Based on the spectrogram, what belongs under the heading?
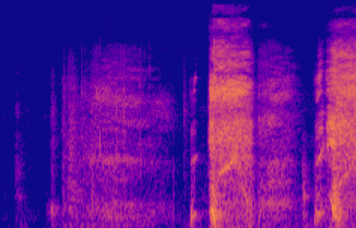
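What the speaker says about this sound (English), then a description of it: "My inhaler, sometimes it makes me cough more" A person coughs in a few rough bursts after using an inhaler, with breathy throat sounds and brief pauses between them, close to the listener.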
